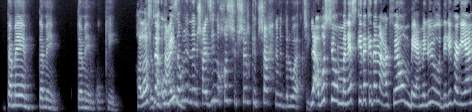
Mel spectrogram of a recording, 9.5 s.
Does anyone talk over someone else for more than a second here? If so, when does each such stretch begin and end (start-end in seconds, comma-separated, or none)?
none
